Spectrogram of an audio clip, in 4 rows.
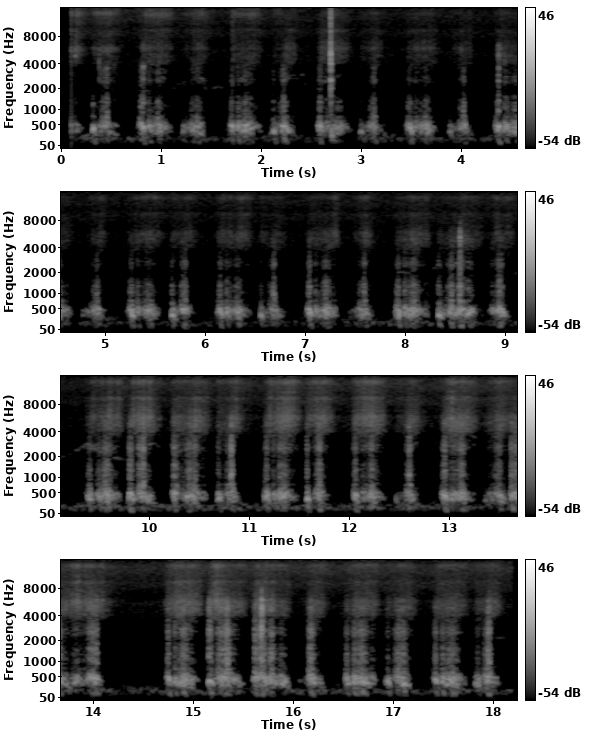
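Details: Heart sounds at the pulmonary area, patient sitting, dilated aortic root: irregular rhythm about 65–70 per minute, early beats and a pause; premature atrial and ventricular contractions.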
